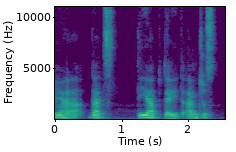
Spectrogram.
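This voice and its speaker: Young woman doing a chill casual vlog, talks really slowly, kinda sweary. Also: medium pitch, dark tone, no echo. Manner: informal, swearing. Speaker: vlogger, artist.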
